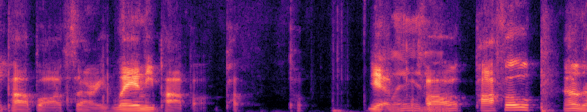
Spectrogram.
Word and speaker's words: Poffo: And we're gonna go with Larry Popoff. Who? Is that how you pronounce his last name?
